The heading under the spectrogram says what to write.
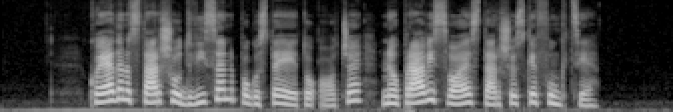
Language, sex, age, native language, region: Slovenian, female, 30-49, Slovenian, Central Slovenia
